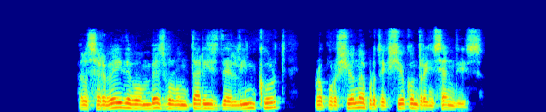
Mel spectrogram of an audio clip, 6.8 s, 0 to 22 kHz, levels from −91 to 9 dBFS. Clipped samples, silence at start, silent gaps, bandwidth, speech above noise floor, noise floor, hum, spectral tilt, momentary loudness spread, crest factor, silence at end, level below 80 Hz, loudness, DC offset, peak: under 0.1%; 1 s; 3.74-3.92 s; 7.8 kHz; over 73 dB; under -90 dBFS; none; -6.5 dB/octave; 10 LU; 16 dB; 0.85 s; -60 dBFS; -17 LUFS; under 0.1%; -2 dBFS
